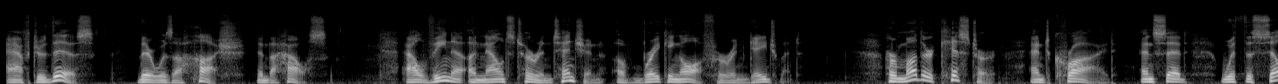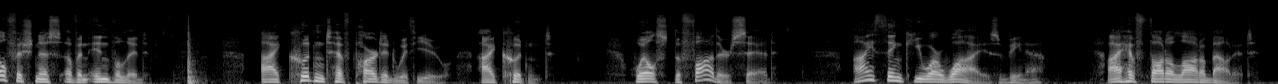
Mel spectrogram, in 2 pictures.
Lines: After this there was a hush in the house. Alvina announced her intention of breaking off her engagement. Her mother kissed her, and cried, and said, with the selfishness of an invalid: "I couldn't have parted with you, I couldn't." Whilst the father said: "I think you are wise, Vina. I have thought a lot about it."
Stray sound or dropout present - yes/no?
yes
